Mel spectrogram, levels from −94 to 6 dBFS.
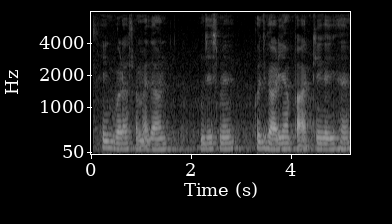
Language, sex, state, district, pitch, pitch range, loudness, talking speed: Hindi, male, Goa, North and South Goa, 120 Hz, 115-130 Hz, -41 LUFS, 125 wpm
